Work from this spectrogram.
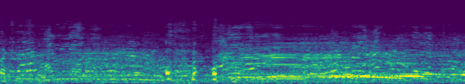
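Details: Sahiwal bull calves for sale at Ambari haat, a livestock market held on Fridays and Mondays. A drawn-out, tonal moo rises and falls over a steady hum of crowd chatter and nearby voices.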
